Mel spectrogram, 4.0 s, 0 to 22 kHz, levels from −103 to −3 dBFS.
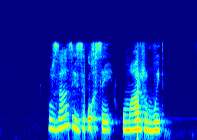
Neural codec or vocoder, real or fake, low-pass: none; real; 7.2 kHz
